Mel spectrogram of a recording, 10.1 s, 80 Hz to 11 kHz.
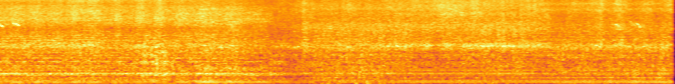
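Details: WAP Extreme Turbo 2800 pressure washer spraying under load: a steady motor-pump drone with hissing spray, even and unbroken throughout; working normally.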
